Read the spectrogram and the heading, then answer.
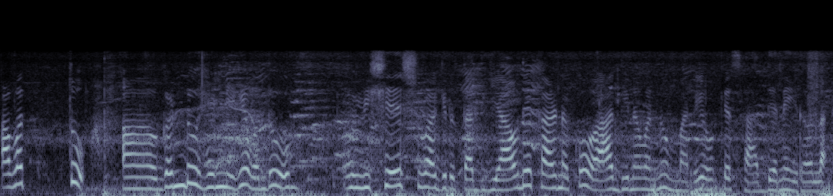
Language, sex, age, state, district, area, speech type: Kannada, female, 30-45, Karnataka, Chikkamagaluru, rural, spontaneous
